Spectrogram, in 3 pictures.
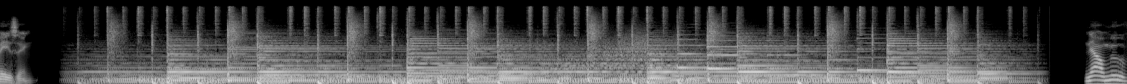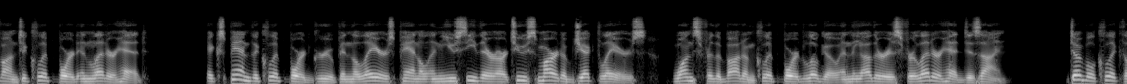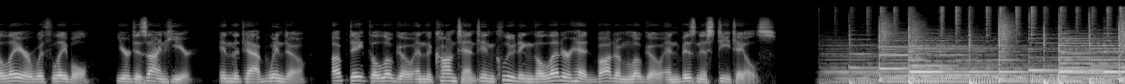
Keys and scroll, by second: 1.7 ctrl+-, 5.7 space, 11.4 ctrl+space, 11.9 ctrl+space, 13.2 ctrl+space, 13.6 ctrl+space, 23.1 ctrl+space, 23.6 ctrl+space, 25.5 ctrl+space, 26.0 ctrl+space, 27.4 ctrl+space, 27.7 ctrl+space.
